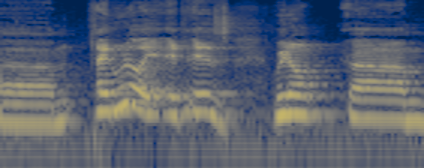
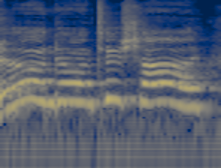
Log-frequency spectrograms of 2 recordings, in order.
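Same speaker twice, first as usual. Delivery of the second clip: put-on shy girl voice; 10 semitones higher than usual. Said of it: "and she'll say".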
